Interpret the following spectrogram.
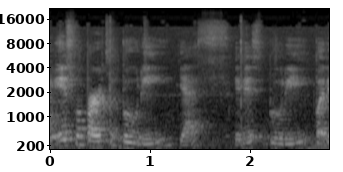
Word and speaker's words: Budy: that um knew me i probably referred to me as the buddy but in all honesty the pronunciation is booty i am a braider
